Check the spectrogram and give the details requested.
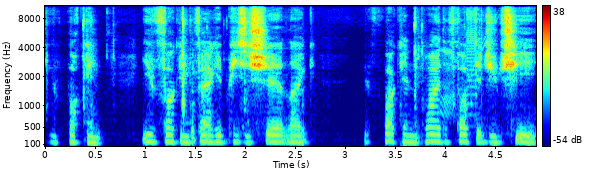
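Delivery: livid, high, abusive, furious screaming. Retelling how the whole platoon screamed at them: imitating platoon screaming. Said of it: "the entire platoon is fucking screaming at me".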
